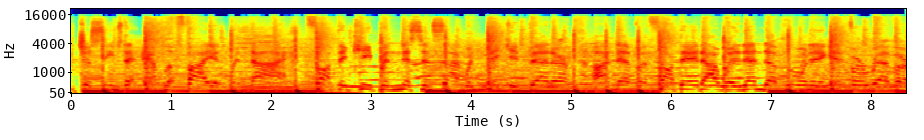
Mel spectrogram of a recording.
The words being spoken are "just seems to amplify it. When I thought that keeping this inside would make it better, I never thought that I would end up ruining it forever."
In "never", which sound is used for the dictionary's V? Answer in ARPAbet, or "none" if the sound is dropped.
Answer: V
